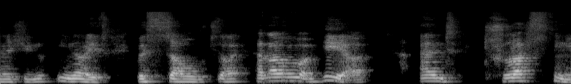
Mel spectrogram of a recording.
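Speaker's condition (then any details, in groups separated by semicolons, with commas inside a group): Cerebral palsy and dyspraxia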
